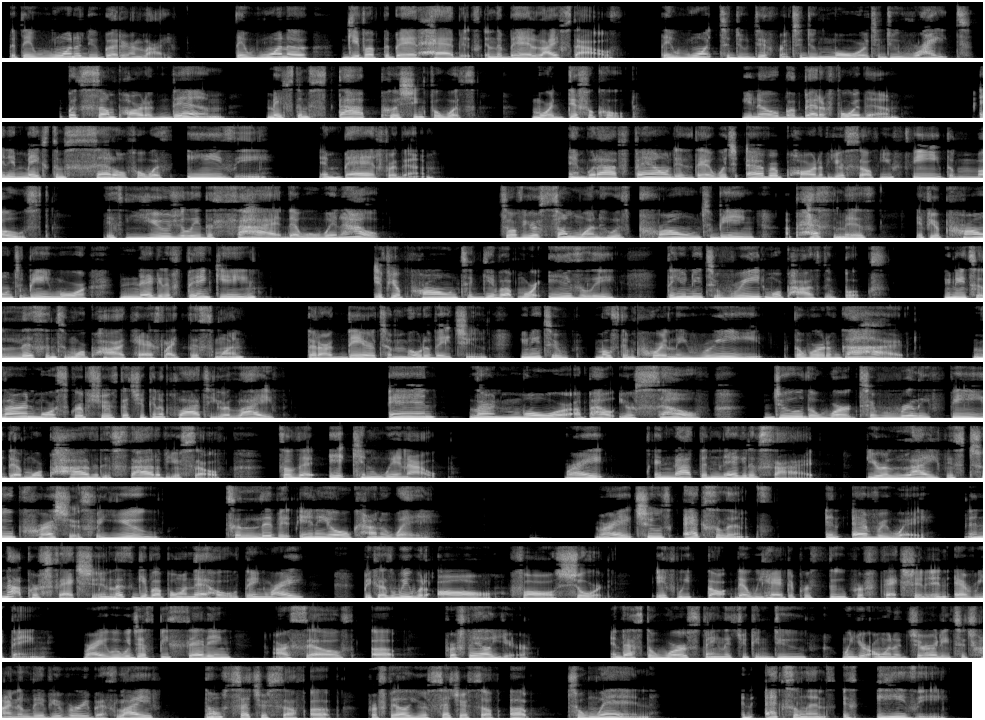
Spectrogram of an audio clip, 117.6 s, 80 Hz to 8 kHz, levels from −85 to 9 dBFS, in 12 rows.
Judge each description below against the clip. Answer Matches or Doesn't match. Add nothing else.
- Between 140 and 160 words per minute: Matches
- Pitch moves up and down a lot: Matches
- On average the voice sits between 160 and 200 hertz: Matches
